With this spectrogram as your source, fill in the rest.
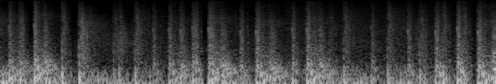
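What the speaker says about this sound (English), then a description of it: "There's your salvo of the quintuple launcher." A torpedo salvo launches from a quintuple launcher during a light cruiser naval battle in Ultimate Admiral Dreadnoughts. Dense, rumbling battle noise is broken by a steady run of heavy thumping bursts.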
